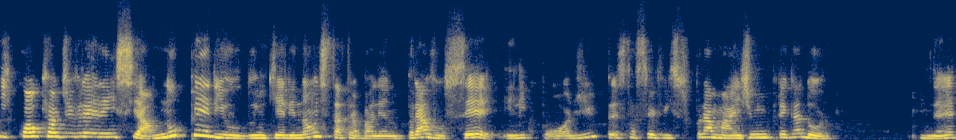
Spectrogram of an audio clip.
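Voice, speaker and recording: The voice belongs to a woman with a fairly high pitch. Her intonation is lively. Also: fairly slow pace. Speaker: labor law trainer. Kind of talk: training workshop lecture. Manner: halting, many fillers and restarts.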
